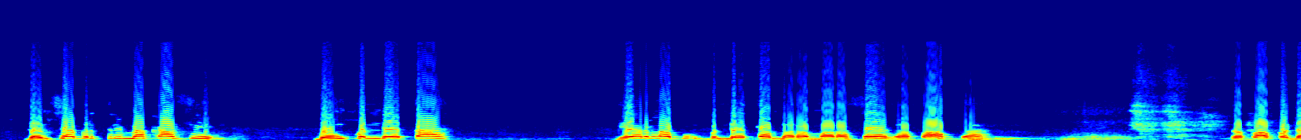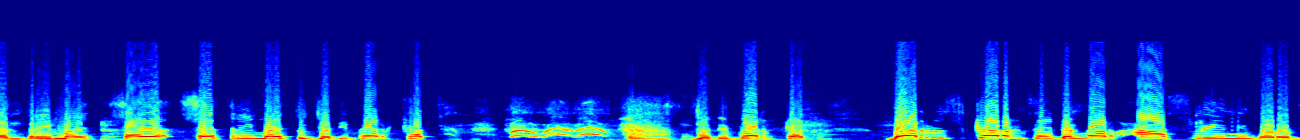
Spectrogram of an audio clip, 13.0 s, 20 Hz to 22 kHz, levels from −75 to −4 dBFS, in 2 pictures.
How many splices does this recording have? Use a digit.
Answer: 0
